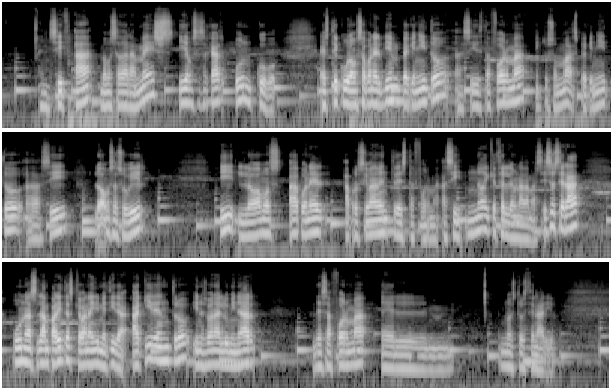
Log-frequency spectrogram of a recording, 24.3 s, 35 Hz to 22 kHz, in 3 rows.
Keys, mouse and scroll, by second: 0.9 shift+a, 5.9 middle click, 6.6-7.1 scroll up 3, 7.1 s, 9.3 click, 10.1 click, 12.8 click, 14.5 middle click, 16.4-16.8 scroll down 2, 16.8 middle click, 23.5 middle click.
